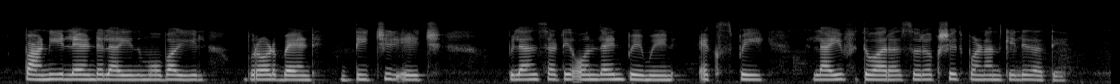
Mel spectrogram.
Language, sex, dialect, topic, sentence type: Marathi, female, Southern Konkan, banking, statement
